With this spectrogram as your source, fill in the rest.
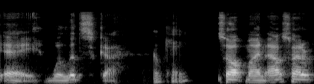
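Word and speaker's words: Wieliczka: He then ended up in the Witzka salt mine, which interestingly still exists in Poland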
